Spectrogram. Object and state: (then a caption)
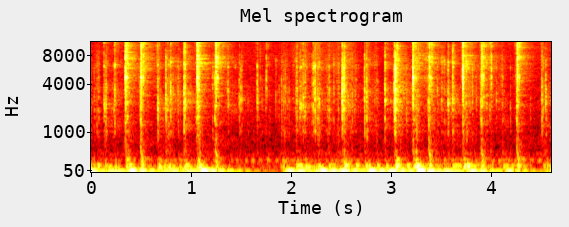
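Plastic membrane keyboard. Fingertips type steadily on the black plastic keys of a backlit RGB membrane keyboard with a hollow body, producing a quick run of short, dry tapping clicks over a low, thuddy body. The typing briefly pauses near the middle, then resumes.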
